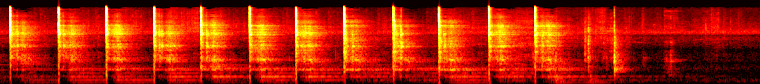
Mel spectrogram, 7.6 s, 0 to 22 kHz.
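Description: A 3-pound hammer tapping the end of a steel open-end wrench, about two even metallic strikes a second, the wrench ringing after each blow, with one last tap a little after six seconds. The blows are breaking a rusted-in rear oxygen sensor loose from the exhaust pipe.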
